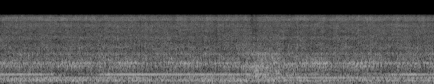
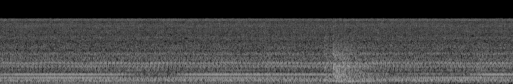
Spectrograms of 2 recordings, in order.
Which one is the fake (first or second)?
first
